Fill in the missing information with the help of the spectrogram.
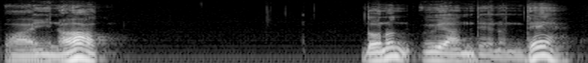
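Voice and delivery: lightly voiced low, measured God; God answering. God replying to the protesting captain, calm low challenge. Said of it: "하나님께서 뭐라고 답변해요".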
